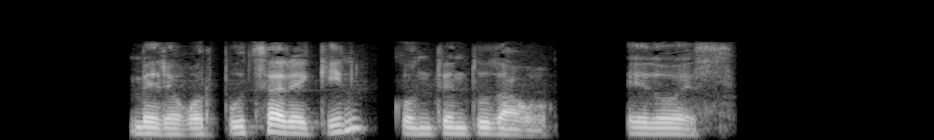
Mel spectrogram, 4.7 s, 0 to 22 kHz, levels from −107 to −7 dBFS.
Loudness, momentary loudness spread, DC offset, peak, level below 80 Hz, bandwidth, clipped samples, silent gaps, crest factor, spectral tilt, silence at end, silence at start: -29 LUFS; 15 LU; under 0.1%; -8 dBFS; -76 dBFS; 7.4 kHz; under 0.1%; 1.89-1.98 s, 2.80-3.14 s; 22 dB; -5.5 dB/octave; 1 s; 0.65 s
